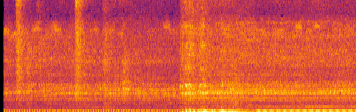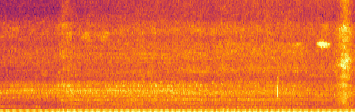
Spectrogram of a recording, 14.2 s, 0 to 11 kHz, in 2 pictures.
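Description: Iseki TS2810 tractor's diesel engine idling with a rapid, even putter, then revved up about three and a half seconds in and settling into a steady higher-speed run.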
